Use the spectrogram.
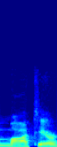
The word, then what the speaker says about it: mater: It's interesting that mater has a long A in it, but pater, actually, the A in pater is short.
